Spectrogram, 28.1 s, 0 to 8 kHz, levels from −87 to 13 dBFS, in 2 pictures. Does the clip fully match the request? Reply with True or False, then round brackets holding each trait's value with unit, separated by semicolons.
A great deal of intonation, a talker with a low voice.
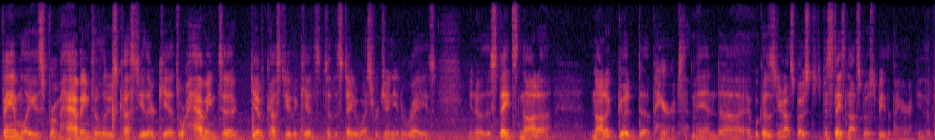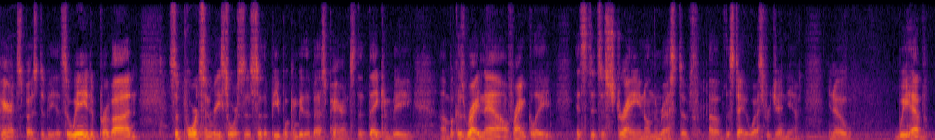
False (3.8 semitones; 80 Hz)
